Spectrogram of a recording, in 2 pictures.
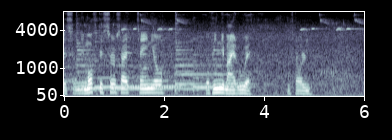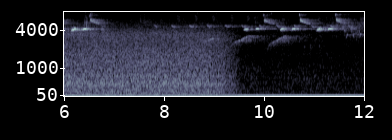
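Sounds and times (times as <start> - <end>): small bird chirping: 1.0 - 6.8.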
